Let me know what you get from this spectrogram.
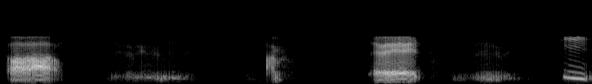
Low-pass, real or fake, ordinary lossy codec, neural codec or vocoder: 3.6 kHz; fake; none; autoencoder, 44.1 kHz, a latent of 192 numbers a frame, MeloTTS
